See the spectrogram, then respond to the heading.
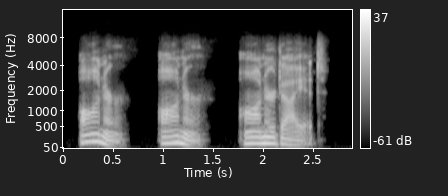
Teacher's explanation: the H is silent because the word her is not a stressed word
